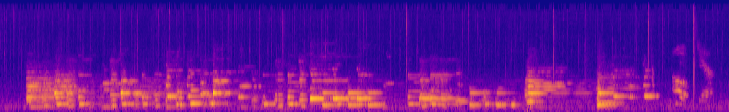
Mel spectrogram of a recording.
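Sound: piano playing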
